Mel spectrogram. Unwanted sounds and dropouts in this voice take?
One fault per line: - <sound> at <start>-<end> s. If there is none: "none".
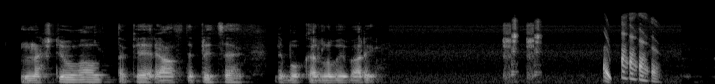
- laugh at 5.0-5.4 s
- chirp at 6.0-6.6 s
